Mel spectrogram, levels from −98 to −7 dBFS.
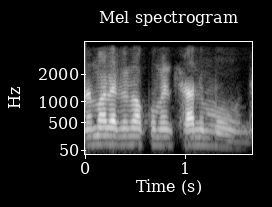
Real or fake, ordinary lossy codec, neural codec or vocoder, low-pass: fake; none; autoencoder, 48 kHz, 128 numbers a frame, DAC-VAE, trained on Japanese speech; 3.6 kHz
